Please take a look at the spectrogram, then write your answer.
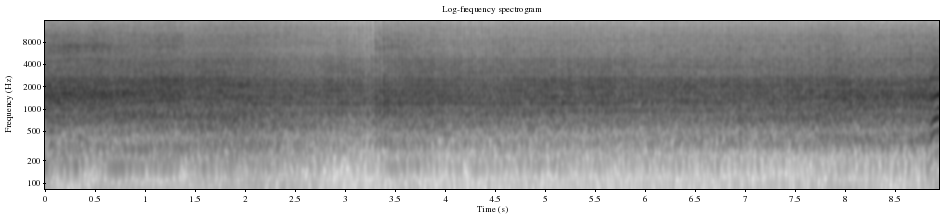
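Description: Massey Ferguson 375 tractor engine at work knocking down a mud wall, a steady loud diesel drone that holds constant for the whole stretch with no speech over it.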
